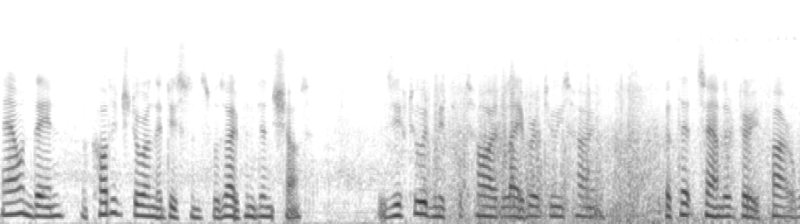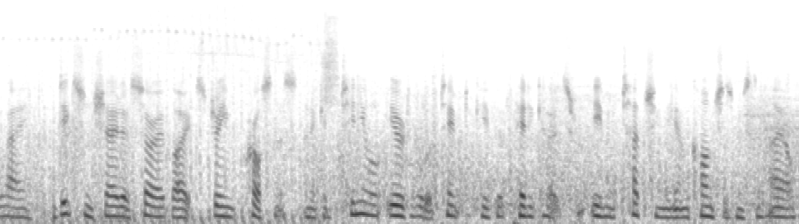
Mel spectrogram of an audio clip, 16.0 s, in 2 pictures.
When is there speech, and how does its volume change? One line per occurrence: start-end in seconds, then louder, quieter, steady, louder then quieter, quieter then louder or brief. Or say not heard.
0.0-15.9 steady.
